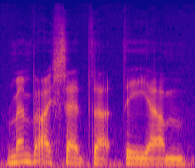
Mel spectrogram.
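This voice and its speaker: A man's voice: mid-range voice, moderate pace, slight background noise. A man presenting a casual flight simulation tutorial, explaining things informally, step by step.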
